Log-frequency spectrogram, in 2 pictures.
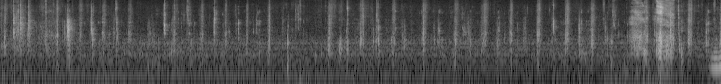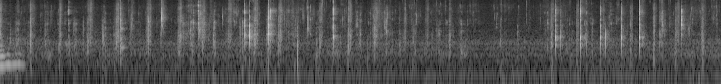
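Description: Close-miked chewing and crunching of battered deep-fried food, crisp crackles and wet mouth sounds throughout. A louder rush of noise just before halfway is followed by a short low hum.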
